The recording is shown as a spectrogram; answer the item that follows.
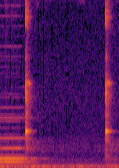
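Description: A violin holds a sustained bowed note that fades away about half a second in, marked by a short sharp click. A second click comes near the end, about a second and a half later, with only faint room noise between.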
